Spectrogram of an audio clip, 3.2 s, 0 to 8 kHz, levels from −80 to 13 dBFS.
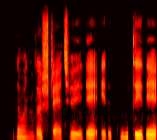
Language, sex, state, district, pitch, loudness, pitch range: Kannada, female, Karnataka, Belgaum, 205 Hz, -23 LUFS, 185-210 Hz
